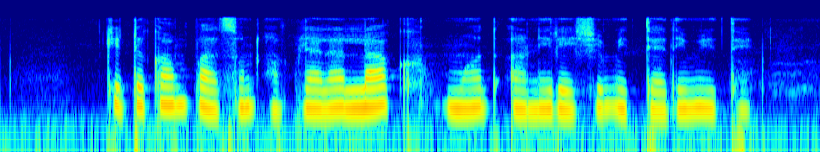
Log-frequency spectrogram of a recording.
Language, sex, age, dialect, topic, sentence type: Marathi, female, 31-35, Northern Konkan, agriculture, statement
